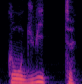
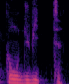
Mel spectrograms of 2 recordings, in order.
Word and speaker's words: conduite: And that's when you hear the difference between conduit, because remember, final T is not pronounced, conduit, here, and then the feminine, conduite. Okay, so here you can listen to this T, okay, conduite, right?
